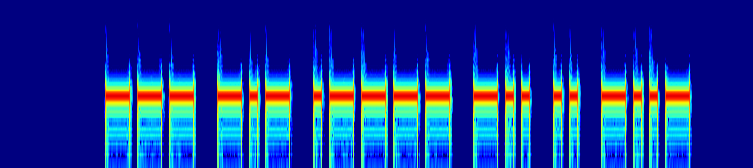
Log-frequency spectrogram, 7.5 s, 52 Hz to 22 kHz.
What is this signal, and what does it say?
Morse code, heard as a keyed tone, about 15 wpm, 700 Hz. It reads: OK1DIX
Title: DXCC-100 Call Signs - 6 Characters - 15wpm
